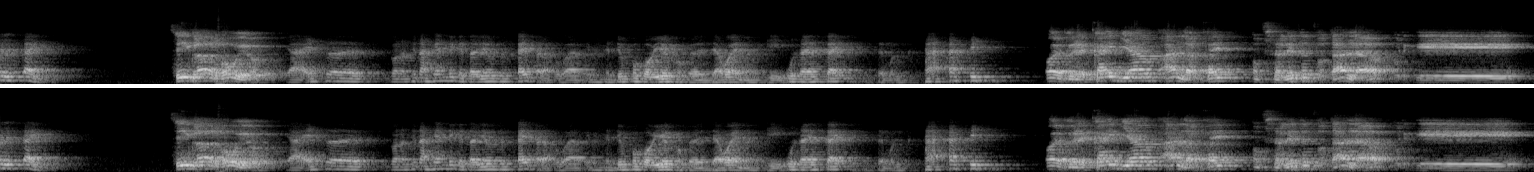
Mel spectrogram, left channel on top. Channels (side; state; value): both; normal; correlation 0.59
